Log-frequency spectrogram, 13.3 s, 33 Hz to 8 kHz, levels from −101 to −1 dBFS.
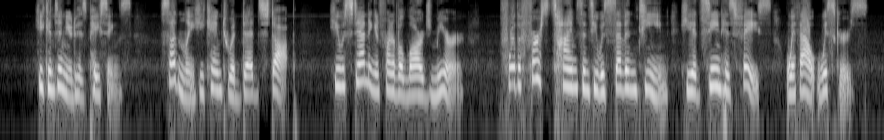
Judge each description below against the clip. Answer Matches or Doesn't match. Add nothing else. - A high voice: Matches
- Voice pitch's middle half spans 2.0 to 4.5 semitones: Doesn't match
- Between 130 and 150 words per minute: Doesn't match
